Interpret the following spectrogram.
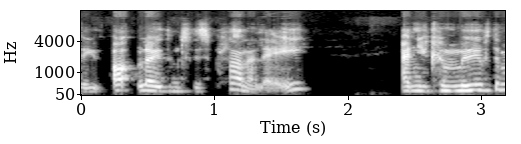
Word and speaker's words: Planoly: So I would say Planoly. So it's Plan-O-L-Y. But other people pronounce it Planoly.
